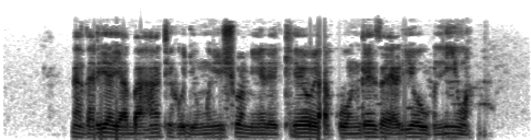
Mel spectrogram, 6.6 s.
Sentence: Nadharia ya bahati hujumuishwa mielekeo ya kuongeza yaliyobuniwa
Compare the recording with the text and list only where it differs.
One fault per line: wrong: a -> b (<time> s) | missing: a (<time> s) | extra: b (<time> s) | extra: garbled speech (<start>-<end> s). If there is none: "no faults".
no faults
